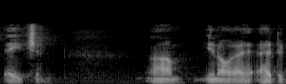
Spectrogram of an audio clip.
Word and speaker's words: Achan: And then there was one that said, this is how you pronounce it, Achan. So, anyway, that's how you say it.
